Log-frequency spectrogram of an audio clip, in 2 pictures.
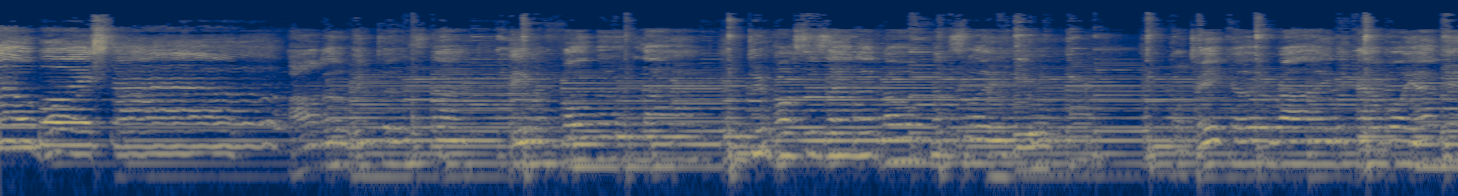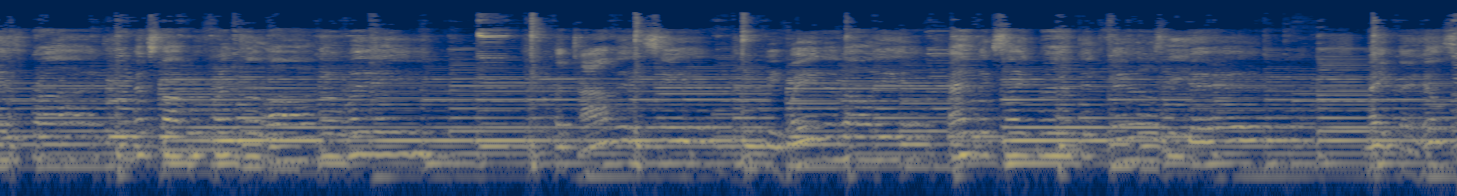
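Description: Two acoustic guitars strumming together, playing a Christmas song.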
